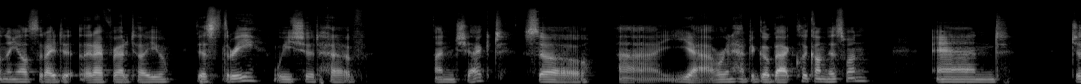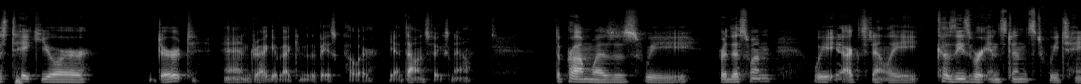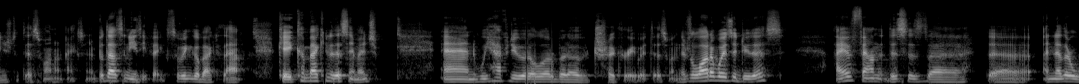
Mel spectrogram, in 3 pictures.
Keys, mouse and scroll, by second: 3.0 click, 3.8 g, 4.3 click, 4.6 g, 6.4 click, 7.3 click, 11.2 click, 12.0 click, 12.8-13.8 drag, 14.7 click, 15.0 click, 15.3 click, 16.5-17.9 drag, 19.0 click, 20.6 drag, 21.0 click, 21.4 click, 21.9 click, 22.2 click, 25.3-26.0 drag, 32.1-32.4 drag.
